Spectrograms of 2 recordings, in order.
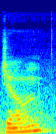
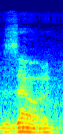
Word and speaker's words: zone: said earlier that I wanted to correct the pronunciation of was he said zone but you said it has Joan so for a lot of people I can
